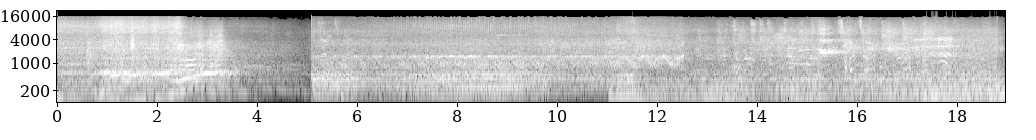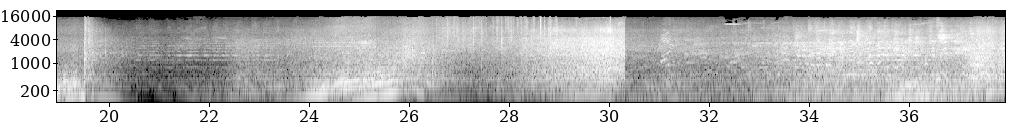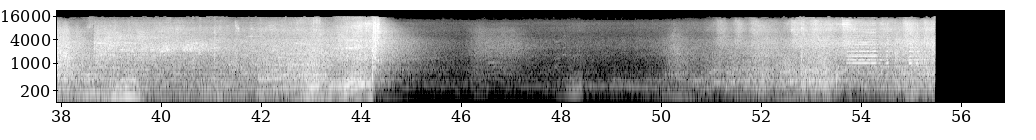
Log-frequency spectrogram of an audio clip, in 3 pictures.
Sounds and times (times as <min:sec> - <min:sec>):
Crowd: 0:05.0 - 0:45.3
Speech: 0:05.1 - 0:06.5, 0:13.2 - 0:18.7, 0:30.9 - 0:37.7, 0:38.5 - 0:42.0.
